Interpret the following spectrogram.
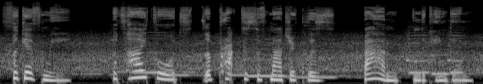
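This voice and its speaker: [name], a woman voicing a soft-spoken British lady in waiting. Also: medium pitch, close to an everyday voice. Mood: proper. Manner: soft-spoken, slow and sure. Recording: music playing underneath.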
